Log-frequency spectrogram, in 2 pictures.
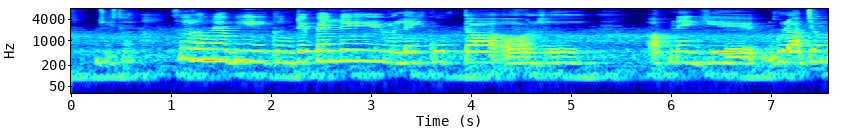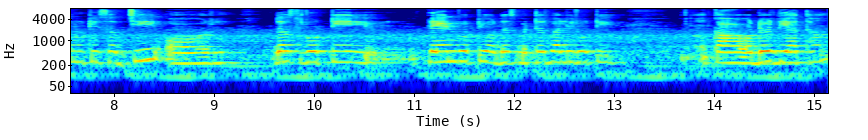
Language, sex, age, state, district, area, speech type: Hindi, female, 45-60, Rajasthan, Jodhpur, urban, spontaneous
